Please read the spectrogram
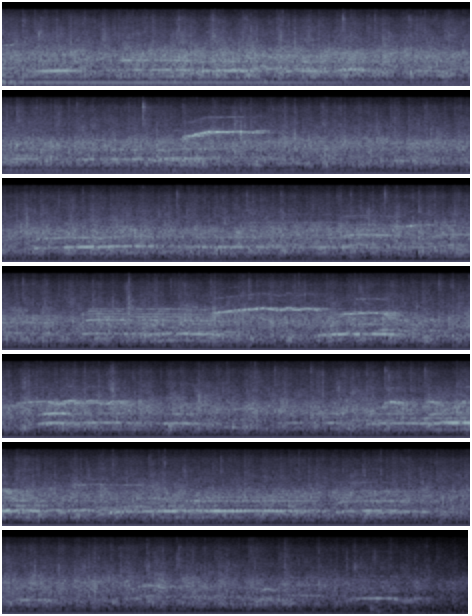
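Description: A theatre audience applauding steadily, with cheers and whistles rising above the clapping.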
